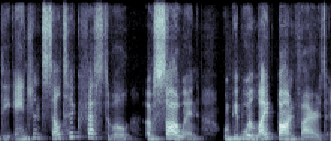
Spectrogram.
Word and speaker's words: Samhain: I'm going to find out how to pronounce this. Celtic. No, get that word I got. Samhain. – Samhain here.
